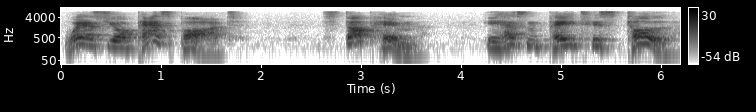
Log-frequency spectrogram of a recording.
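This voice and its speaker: Man doing a loud, officious big water rat. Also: high voice, huge pitch swings, extremely slow, far from the mic, pitched above the performer's own voice, full character voice. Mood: angry, demanding. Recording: echoey room, dull lo-fi sound.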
